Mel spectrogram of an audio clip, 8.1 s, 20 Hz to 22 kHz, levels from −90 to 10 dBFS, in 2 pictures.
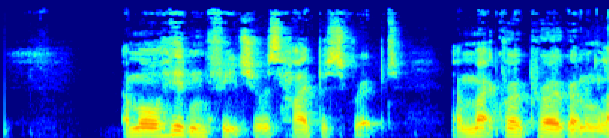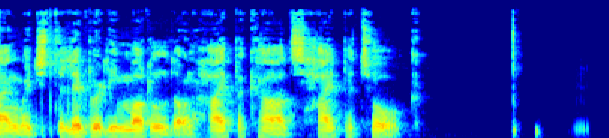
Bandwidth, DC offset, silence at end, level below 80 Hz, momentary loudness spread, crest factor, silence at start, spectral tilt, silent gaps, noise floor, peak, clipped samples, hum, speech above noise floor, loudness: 17 kHz; under 0.1%; 1.25 s; -56 dBFS; 13 LU; 20 dB; 0.8 s; -3 dB/octave; none; -86 dBFS; -2 dBFS; under 0.1%; none; 66 dB; -20 LUFS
